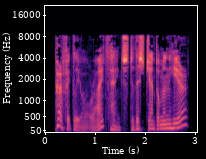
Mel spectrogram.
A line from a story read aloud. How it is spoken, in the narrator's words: Mira purred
